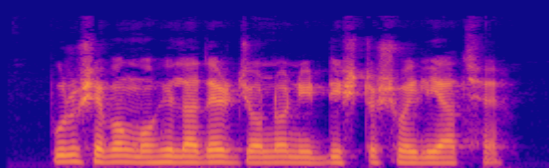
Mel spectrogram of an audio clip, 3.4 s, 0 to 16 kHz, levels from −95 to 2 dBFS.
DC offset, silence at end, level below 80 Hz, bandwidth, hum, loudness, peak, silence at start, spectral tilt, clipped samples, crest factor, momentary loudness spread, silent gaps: under 0.1%; 0.3 s; -62 dBFS; 11.5 kHz; none; -25 LUFS; -6 dBFS; 0.35 s; -6.5 dB/octave; under 0.1%; 20 dB; 10 LU; none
